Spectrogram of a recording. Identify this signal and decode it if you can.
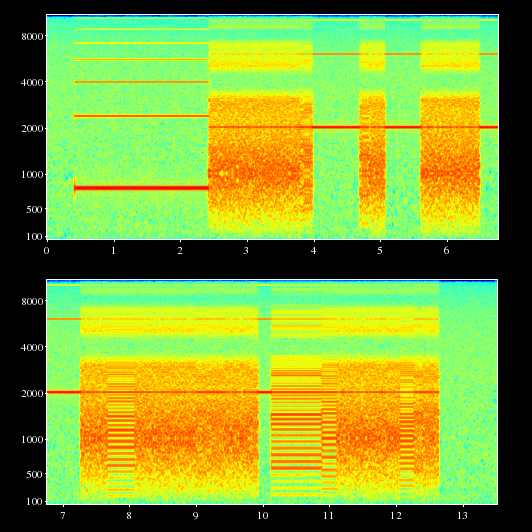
ZX Spectrum tape loading, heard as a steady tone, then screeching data.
